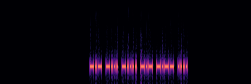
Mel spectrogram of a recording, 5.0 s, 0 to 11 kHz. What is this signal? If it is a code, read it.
Morse code, heard as a keyed tone, about 46 wpm, 700 Hz. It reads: KB6KYH
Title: USA Call Signs - 6 Characters - Repeated 2x - 45wpm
